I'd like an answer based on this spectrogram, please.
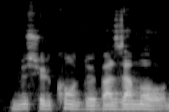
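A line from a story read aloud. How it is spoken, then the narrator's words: Murmuring. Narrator (French): murmura Philippe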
